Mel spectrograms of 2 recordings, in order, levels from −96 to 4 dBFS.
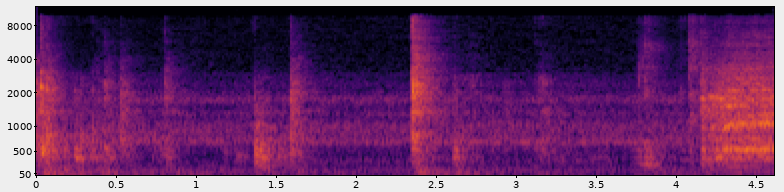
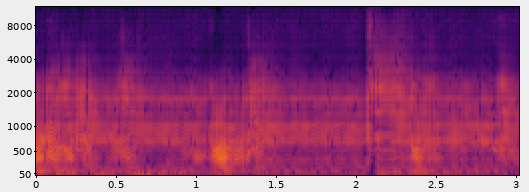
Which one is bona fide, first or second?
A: first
